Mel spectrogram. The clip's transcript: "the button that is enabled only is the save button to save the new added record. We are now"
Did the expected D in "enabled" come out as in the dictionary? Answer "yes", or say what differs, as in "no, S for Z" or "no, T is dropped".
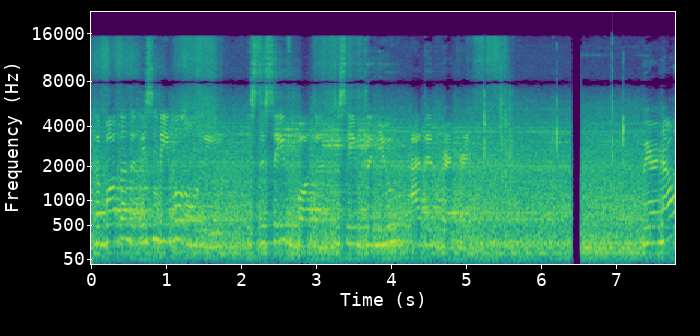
no, D is dropped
